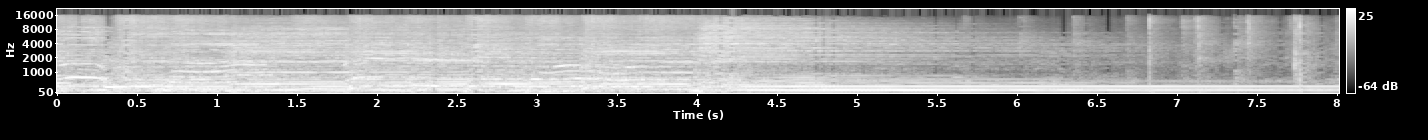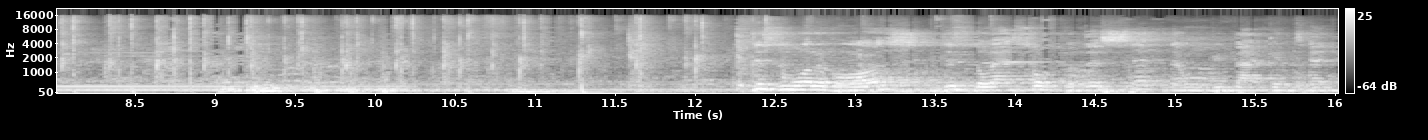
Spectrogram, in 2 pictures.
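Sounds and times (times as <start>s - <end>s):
rock band final chord: 0.0s - 13.0s.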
